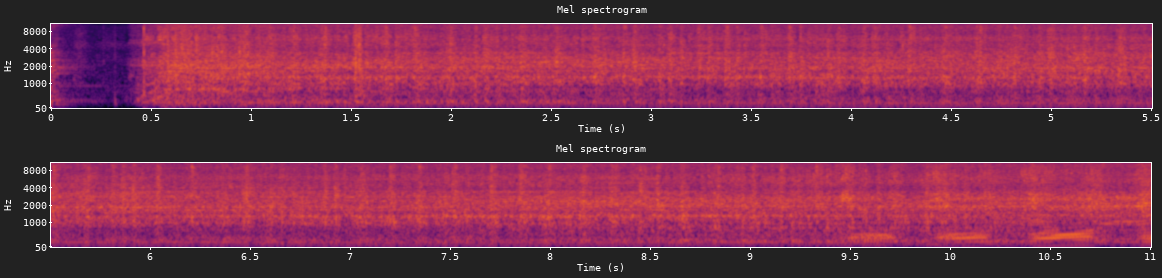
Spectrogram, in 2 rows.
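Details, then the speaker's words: 1979 Polaris TX-C 340 two-stroke snowmobile, manually primed, engine filled with water again and drained: catches and settles into an even buzzy run with steady rhythm; running normally for now, owner expects a rod may fail. "so this year when I tried to fire it up the motor wasn't frozen again so we drained it out and it's still running somehow"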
